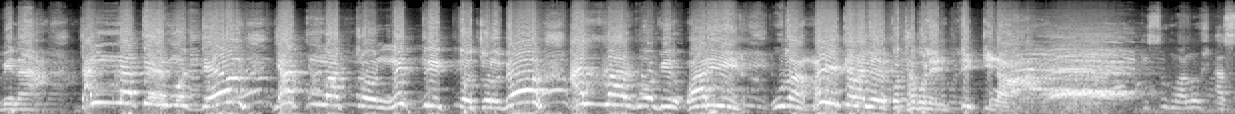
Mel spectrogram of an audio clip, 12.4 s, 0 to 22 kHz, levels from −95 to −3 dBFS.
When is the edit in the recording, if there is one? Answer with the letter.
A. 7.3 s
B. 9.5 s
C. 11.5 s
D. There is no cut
C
